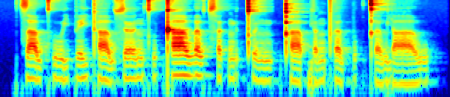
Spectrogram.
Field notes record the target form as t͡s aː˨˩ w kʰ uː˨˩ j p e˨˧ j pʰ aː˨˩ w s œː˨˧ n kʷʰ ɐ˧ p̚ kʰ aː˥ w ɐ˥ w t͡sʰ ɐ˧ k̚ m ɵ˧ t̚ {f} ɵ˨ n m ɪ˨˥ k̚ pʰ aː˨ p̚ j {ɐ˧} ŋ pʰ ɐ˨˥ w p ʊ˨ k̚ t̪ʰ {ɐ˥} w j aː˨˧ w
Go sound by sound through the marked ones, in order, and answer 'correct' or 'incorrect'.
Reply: incorrect, incorrect, incorrect

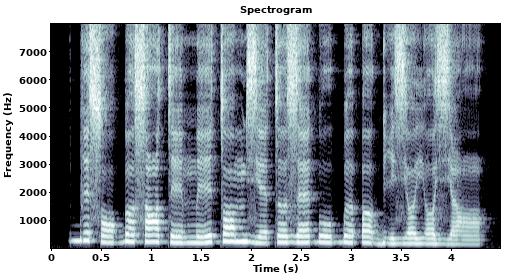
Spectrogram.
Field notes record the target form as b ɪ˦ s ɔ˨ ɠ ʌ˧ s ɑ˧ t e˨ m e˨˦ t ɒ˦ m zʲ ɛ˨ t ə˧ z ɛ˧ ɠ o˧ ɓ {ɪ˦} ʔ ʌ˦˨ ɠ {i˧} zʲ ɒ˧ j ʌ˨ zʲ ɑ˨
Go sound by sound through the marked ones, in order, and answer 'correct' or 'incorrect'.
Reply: incorrect, incorrect

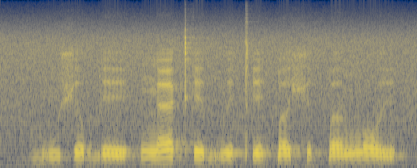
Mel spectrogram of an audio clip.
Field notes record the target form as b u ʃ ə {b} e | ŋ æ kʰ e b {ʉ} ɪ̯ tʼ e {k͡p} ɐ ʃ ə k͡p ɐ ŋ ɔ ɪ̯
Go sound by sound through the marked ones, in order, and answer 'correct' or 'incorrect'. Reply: correct, incorrect, correct

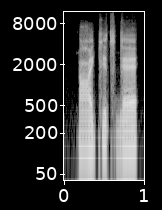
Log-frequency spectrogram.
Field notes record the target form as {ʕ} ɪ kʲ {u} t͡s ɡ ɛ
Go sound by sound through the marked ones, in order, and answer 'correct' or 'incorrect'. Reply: correct, correct

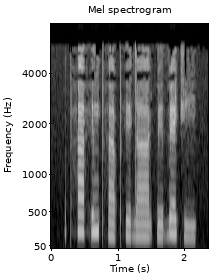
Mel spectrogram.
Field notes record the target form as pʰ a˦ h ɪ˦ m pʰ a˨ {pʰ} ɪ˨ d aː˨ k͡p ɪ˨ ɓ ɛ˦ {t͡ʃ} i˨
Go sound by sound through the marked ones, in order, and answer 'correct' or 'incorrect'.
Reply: correct, correct

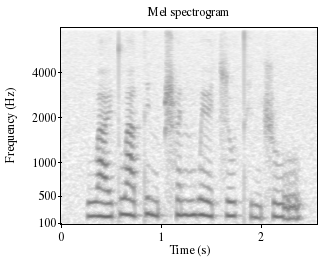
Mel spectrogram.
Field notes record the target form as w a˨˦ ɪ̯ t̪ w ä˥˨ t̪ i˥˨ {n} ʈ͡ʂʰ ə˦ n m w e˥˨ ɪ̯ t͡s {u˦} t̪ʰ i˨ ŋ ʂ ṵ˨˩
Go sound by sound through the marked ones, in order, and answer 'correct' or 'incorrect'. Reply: incorrect, correct

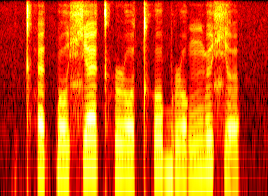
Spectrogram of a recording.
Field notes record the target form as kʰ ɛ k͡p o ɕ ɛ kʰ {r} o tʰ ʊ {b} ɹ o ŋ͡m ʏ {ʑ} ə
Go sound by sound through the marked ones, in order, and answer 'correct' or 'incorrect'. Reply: incorrect, correct, incorrect

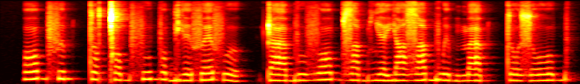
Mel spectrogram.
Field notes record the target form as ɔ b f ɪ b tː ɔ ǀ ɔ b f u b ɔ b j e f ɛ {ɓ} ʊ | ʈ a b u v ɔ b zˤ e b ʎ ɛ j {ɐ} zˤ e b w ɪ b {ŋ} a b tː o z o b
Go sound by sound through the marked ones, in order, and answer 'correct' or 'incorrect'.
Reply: incorrect, incorrect, incorrect

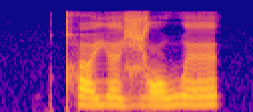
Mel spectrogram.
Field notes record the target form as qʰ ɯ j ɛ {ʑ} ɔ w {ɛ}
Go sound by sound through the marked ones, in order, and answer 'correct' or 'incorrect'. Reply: correct, correct

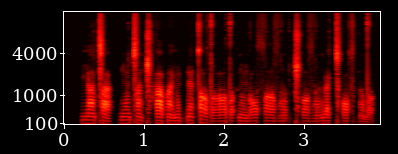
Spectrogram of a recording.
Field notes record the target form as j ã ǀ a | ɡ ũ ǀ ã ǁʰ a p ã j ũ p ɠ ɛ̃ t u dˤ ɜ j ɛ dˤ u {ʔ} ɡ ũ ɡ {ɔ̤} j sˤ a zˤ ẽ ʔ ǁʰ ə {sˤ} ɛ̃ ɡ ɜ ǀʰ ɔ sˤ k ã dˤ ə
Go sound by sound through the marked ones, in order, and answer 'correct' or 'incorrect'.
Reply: correct, incorrect, incorrect

